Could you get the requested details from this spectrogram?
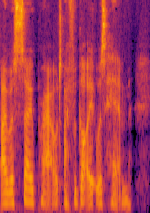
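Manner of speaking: usual speaking voice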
